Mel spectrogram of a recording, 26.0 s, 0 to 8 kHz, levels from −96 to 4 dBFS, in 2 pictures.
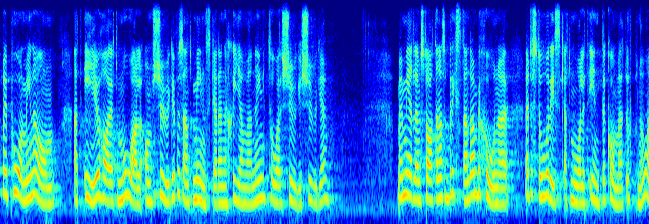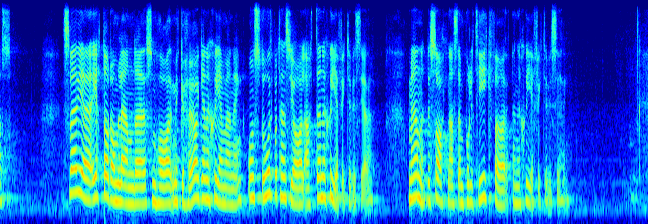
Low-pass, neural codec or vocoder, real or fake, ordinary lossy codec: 7.2 kHz; none; real; Opus, 32 kbps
